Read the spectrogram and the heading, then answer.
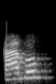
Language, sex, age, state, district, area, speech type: Odia, female, 60+, Odisha, Gajapati, rural, conversation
